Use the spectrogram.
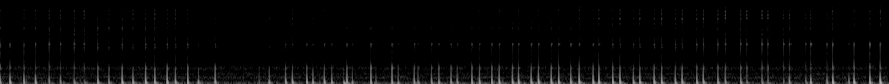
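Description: A hollow red glittery glass coffee mug, held in both hands, is tapped rapidly on the outside with fingertips and nails, producing about 57 quick taps with a brief pause near the two-second mark. Each tap is a short, dry knock with a low, hollow thump and a faint bright click on top that dies away almost instantly.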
